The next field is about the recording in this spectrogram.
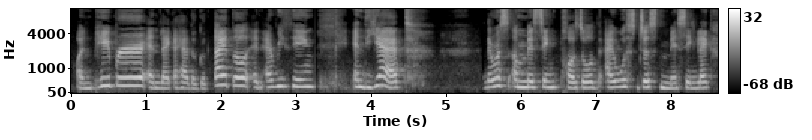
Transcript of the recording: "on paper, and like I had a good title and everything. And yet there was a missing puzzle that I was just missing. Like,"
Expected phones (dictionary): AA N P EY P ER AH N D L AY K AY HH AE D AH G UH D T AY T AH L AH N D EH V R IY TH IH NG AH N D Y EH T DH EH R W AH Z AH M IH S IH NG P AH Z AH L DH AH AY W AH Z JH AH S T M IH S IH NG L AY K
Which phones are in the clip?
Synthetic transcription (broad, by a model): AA N P EY P ER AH N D L AY K AY HH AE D AH G UH D T AY T AH L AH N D EH V R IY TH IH NG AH N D Y EH T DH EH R W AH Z AH M IH S IH NG P AH Z AH L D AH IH W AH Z JH AH S T M IH S IH NG L AY K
